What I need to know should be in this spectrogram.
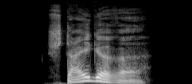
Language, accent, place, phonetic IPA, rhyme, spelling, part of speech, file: German, Germany, Berlin, [ˈʃtaɪ̯ɡəʁə], -aɪ̯ɡəʁə, steigere, verb, De-steigere.ogg
- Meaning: inflection of steigern: 1. first-person singular present 2. first/third-person singular subjunctive I 3. singular imperative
